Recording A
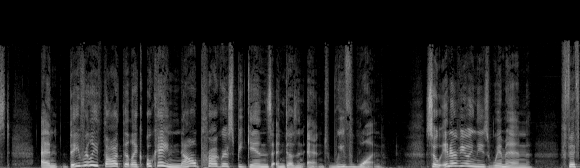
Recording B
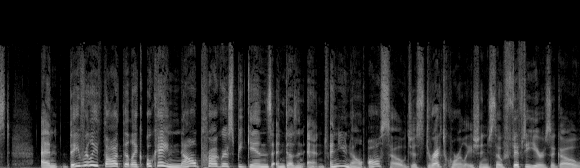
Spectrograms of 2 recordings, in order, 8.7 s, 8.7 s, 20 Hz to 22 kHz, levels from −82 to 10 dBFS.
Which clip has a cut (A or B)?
B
